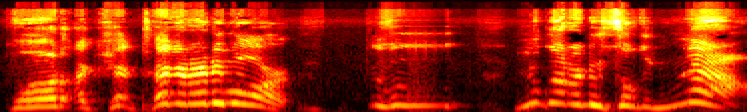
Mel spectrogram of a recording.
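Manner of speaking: high loud desperate demand; yelling at God. Retold or imitated. In private to God, a high loud frustrated plea. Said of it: "I'll be like".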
